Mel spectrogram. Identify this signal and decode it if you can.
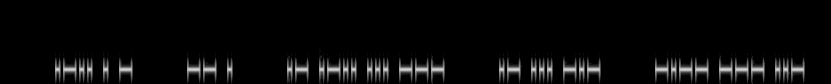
Morse code, heard as a keyed tone, about 30 wpm, 700 Hz. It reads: LET ME ALSO ASK YOU
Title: 2x Word-Spacing - Sentences from Top 400 Words - 30wpm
